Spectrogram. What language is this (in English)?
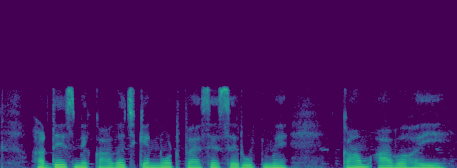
Magahi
